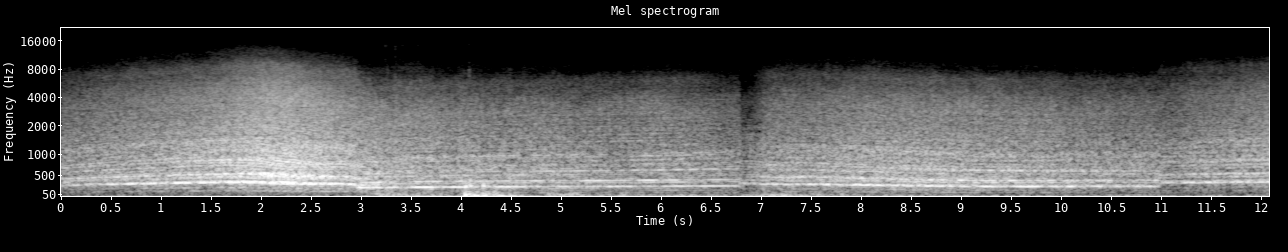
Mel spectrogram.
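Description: Engines of a field of NASCAR stock cars in the NASCAR Racing 2003 game rising together at the green flag, a loud droning whine that climbs in pitch, dips with a gear change and then holds steady, with no talk over it.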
